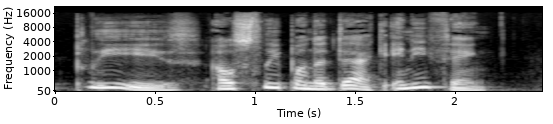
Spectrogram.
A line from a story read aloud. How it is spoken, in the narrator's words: she pleaded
